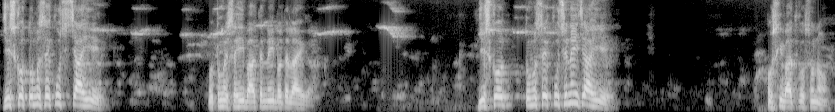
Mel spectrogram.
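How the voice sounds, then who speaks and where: A man's voice: fairly high pitch, lively intonation, takes it slowly, pauses often, mellow. A man giving a devotional discourse, asking his listeners rhetorical questions and chanting scripture verses now and then. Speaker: religious storyteller.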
